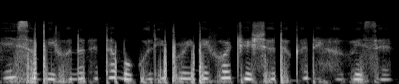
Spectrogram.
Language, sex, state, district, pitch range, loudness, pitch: Assamese, female, Assam, Kamrup Metropolitan, 235-300 Hz, -21 LUFS, 265 Hz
